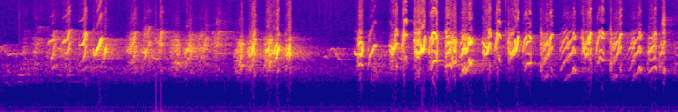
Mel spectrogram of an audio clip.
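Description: A Barn Swallow sings a fast, chattering twitter of high squeaky notes and dry rattles, running almost without pause.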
